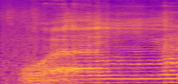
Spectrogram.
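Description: A man's voice begins chanted Quran recitation about a third of a second in, drawing out one long melodic note.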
